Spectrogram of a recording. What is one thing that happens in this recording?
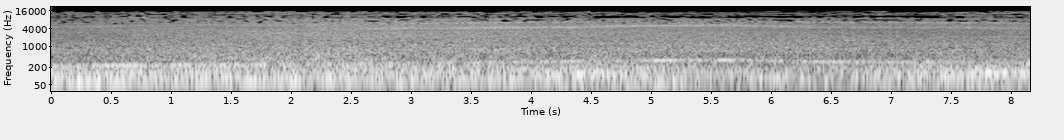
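A car drives past close by with a rushing engine.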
